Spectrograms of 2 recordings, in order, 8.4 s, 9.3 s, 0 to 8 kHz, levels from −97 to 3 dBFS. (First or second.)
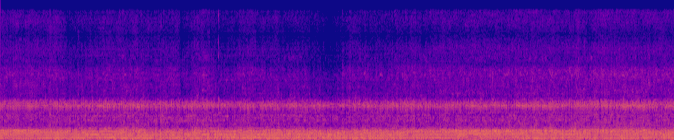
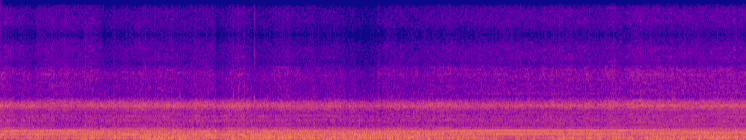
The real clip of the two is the second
